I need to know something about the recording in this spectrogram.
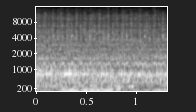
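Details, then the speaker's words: Hyundai Tucson (2016–2020) used-car inspection, hood open at idle: steady, even hum with no tick or knock; engine sounds smooth and normal. "in this case although um with the audio it could sound like there's something weird the engine sounds very smooth and normal"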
